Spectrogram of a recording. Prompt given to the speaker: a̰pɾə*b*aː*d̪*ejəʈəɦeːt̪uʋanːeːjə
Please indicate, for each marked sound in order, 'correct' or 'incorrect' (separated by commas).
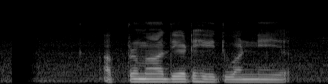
incorrect, correct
